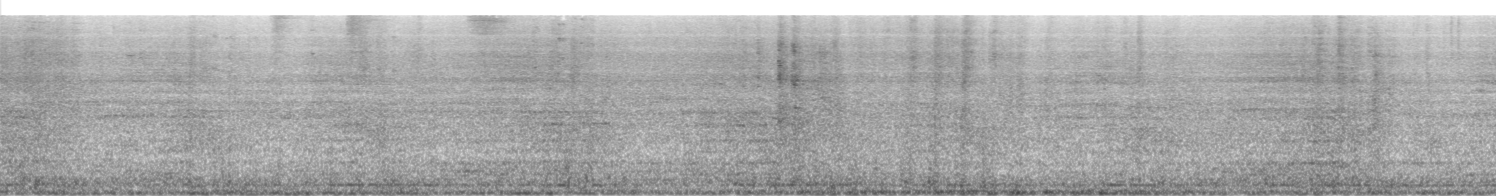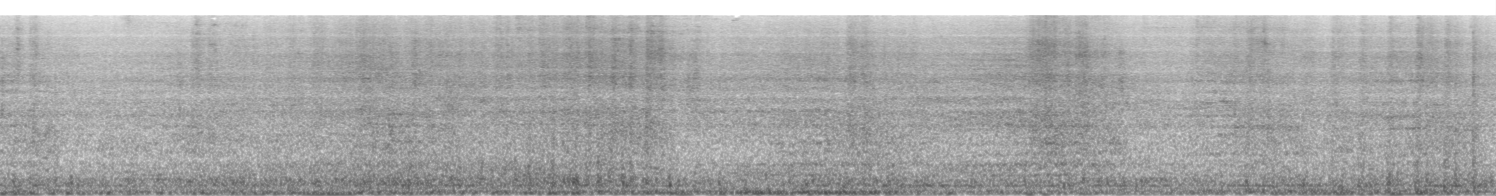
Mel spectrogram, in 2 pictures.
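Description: Double-stack intermodal container freight train rolling past close by: a steady rumble of steel wheels on the rails, with occasional clicks of wheels over rail joints.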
